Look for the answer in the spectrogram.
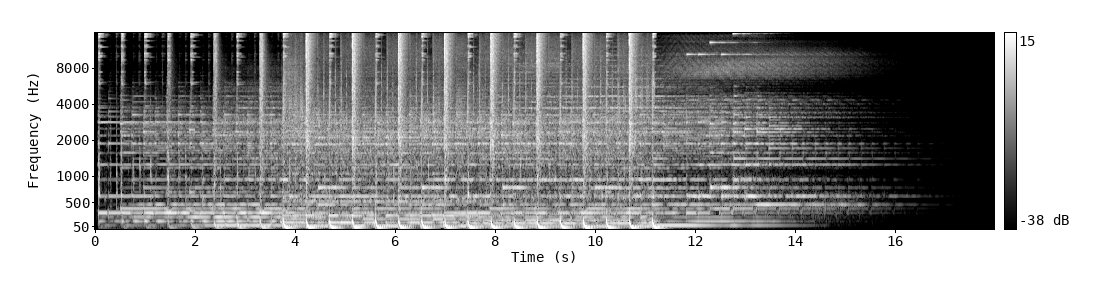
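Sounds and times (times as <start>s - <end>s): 
jingle: 1.0s - 14.5s.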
